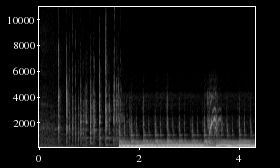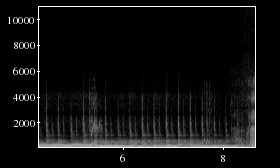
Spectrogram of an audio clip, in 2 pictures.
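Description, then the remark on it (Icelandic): A roulette wheel sound effect signalling that it is time for the next audio clip: a quick run of rattling clicks and ticks, then a loud, sustained electronic chord jingle with processed, shifting tones that holds until the end. No one speaks. “En þá heyru við ágæta rúletu hljóðið sem þýðir að það er komið tími fyrir næsta hljóðbrótum.”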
